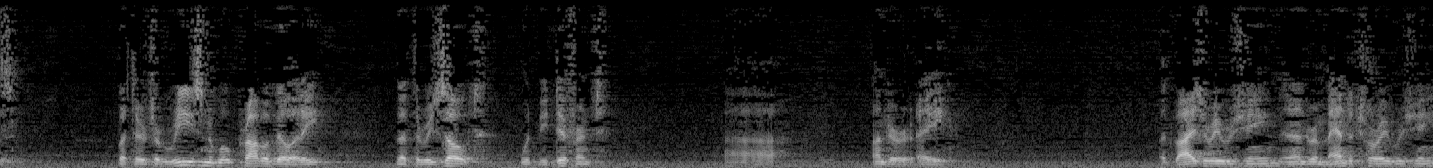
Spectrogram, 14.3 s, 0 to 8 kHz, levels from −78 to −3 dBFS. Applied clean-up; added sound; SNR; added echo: none; none; none; none.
